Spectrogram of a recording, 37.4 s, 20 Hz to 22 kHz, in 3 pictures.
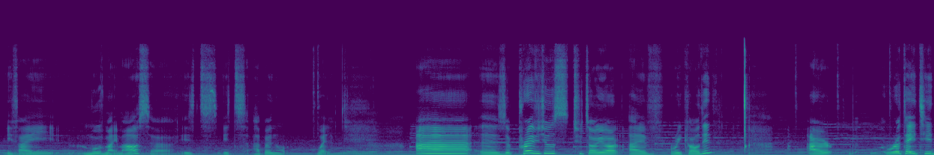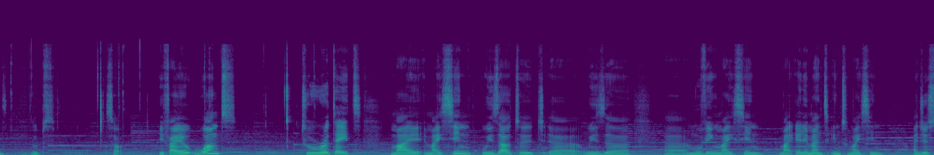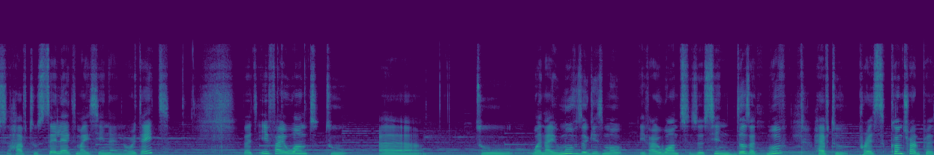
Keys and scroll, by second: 13.1 ctrl+z, 27.3 ctrl+z.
